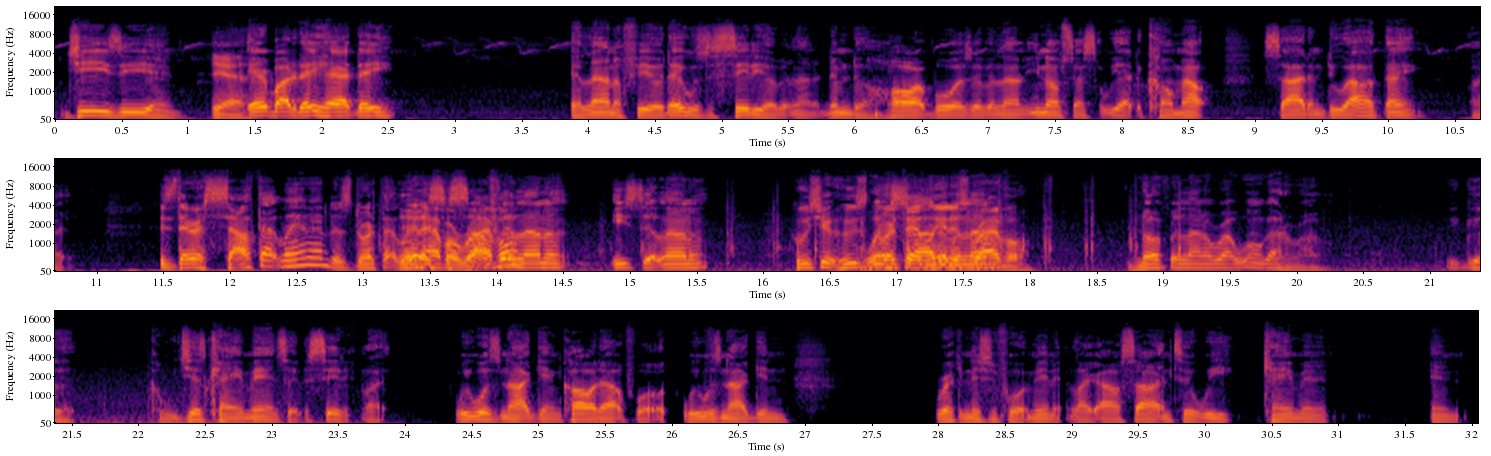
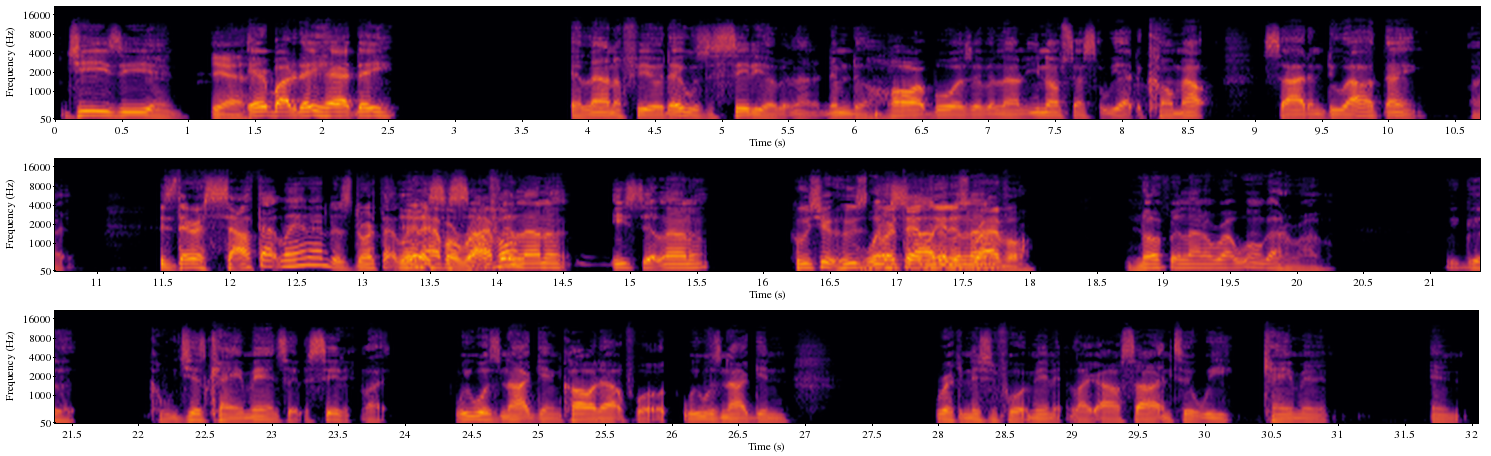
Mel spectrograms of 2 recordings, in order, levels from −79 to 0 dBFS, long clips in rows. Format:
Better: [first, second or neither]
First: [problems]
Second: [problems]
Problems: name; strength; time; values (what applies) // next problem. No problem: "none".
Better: second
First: animal sounds; faint; until 24 s; 25 dB below the speech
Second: none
